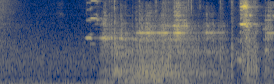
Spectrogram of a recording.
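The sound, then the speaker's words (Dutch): Small doors that had been left open are swung and shut, a rattling metallic clatter building for a moment before one sharper thunk near the end. “Ach, de deurtjes zijn ze vergeten dicht te doen.”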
